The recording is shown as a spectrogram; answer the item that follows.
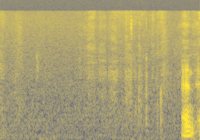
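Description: Faint scratching of a marker pen on an overhead-projector transparency, with a few light ticks late on.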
